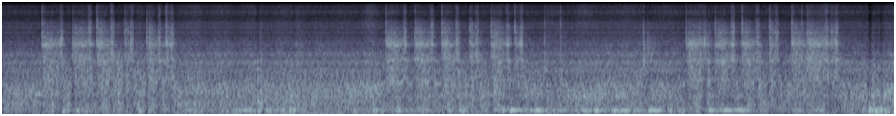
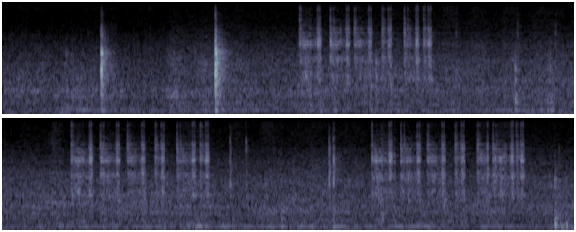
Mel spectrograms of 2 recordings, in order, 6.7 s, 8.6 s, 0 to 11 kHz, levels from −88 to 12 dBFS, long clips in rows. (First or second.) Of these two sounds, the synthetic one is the first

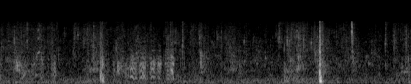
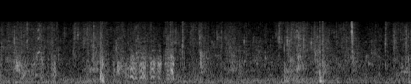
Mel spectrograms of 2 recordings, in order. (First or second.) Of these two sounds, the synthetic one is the second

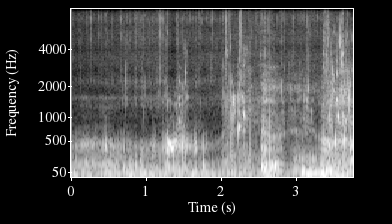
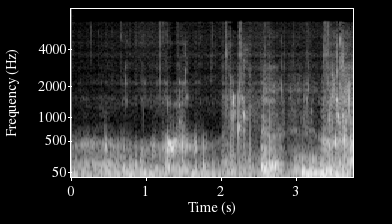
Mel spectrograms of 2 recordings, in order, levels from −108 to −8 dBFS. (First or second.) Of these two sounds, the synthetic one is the second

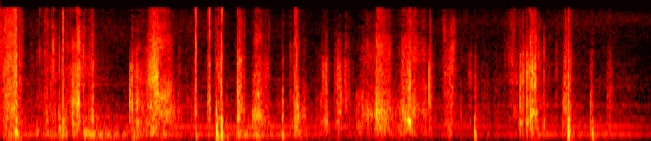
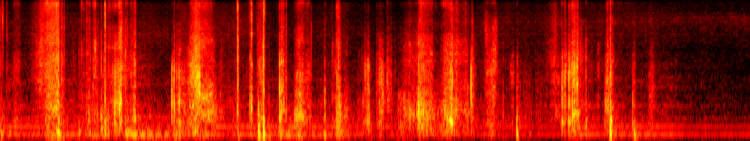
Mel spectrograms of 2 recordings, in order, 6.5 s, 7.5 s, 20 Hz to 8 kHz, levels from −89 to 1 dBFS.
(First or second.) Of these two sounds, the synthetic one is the second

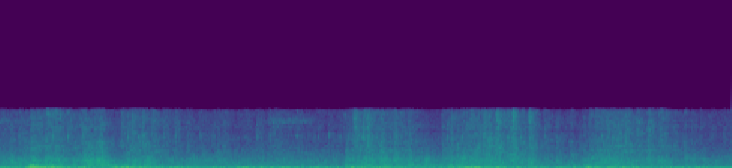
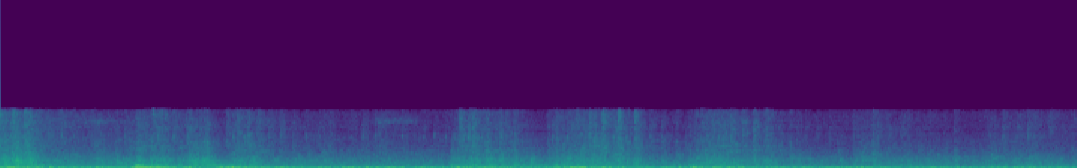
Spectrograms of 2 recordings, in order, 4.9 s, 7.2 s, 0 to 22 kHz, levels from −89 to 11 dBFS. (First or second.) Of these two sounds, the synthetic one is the second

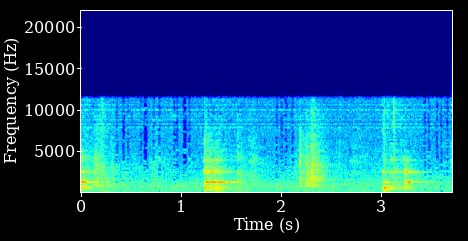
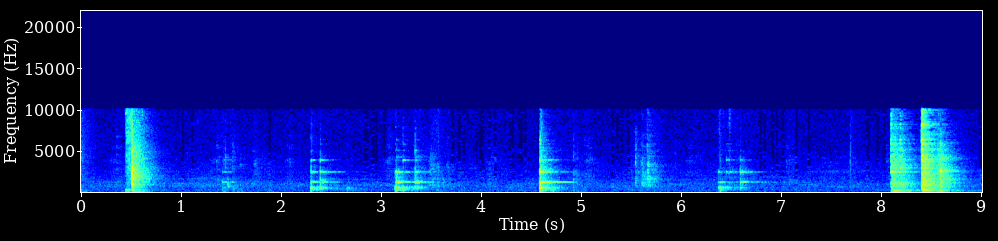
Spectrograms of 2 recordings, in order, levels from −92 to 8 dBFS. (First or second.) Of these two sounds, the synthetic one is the first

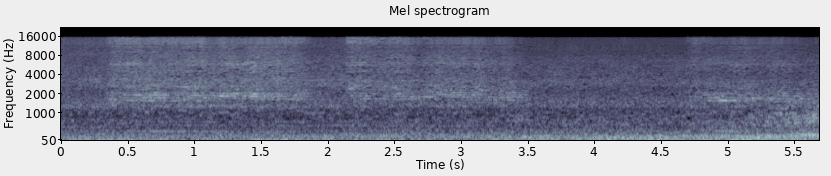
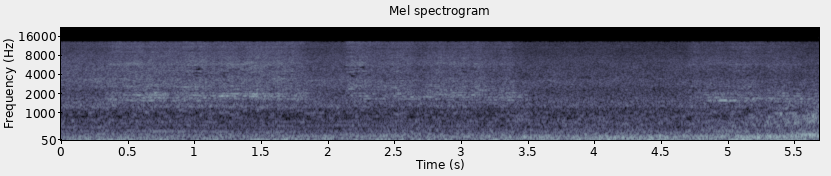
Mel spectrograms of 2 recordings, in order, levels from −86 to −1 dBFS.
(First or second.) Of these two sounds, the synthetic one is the second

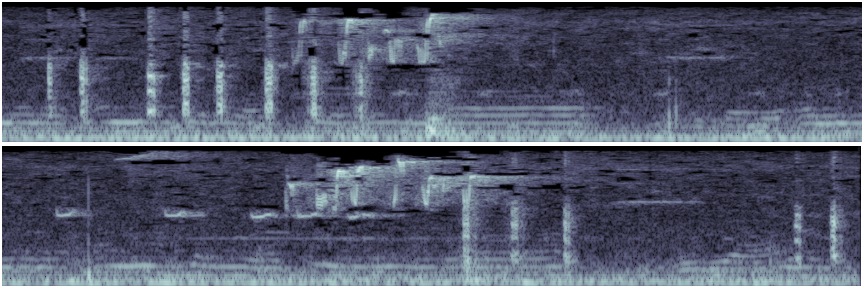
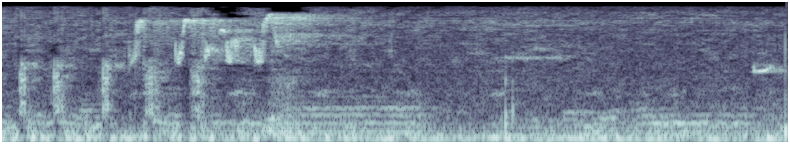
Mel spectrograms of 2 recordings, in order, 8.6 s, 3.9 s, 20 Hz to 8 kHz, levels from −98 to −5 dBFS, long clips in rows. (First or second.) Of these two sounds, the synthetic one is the second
